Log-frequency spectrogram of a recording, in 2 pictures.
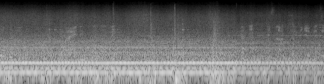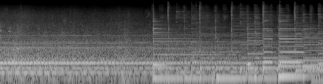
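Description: Speedboat crossing open ocean water in the Maldives, its engine a loud continuous roar with wind and spray that gradually fades; a sudden change partway through brings other sound into the mix.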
